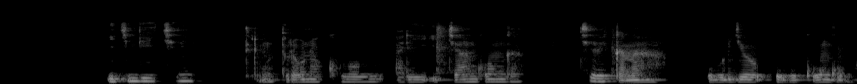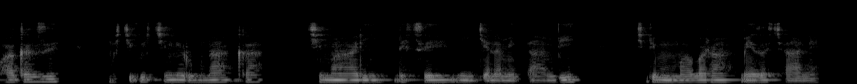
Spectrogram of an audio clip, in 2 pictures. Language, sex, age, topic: Kinyarwanda, male, 25-35, finance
